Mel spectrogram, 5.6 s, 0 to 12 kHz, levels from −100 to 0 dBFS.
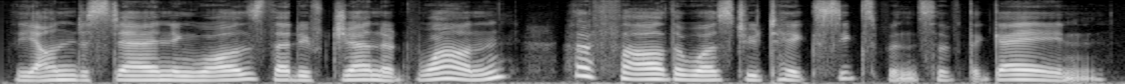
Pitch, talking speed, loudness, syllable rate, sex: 195 Hz, 170 wpm, -15 LUFS, 4.5 syllables/s, female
